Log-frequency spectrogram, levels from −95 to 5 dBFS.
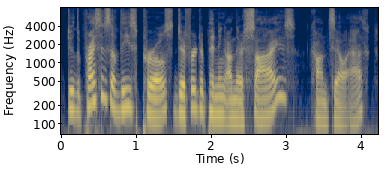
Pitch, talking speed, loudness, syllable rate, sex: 155 Hz, 185 wpm, -20 LUFS, 5.3 syllables/s, male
